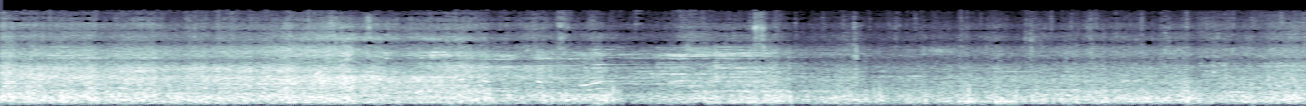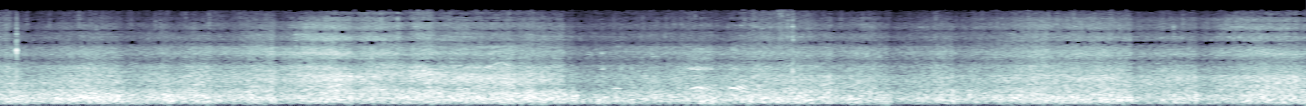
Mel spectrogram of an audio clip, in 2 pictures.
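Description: Cars pass by on a road.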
